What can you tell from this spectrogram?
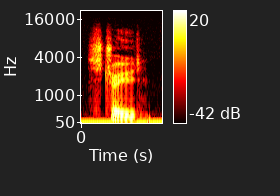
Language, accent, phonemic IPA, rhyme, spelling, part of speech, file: English, UK, /stɹuːd/, -uːd, strewed, verb, En-uk-Strewed.ogg
- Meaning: 1. simple past of strew 2. past participle of strew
